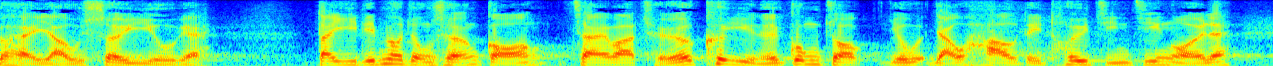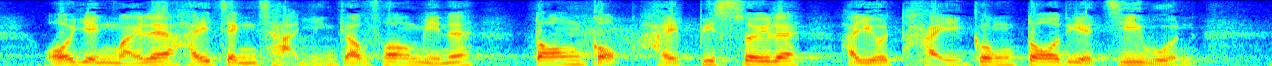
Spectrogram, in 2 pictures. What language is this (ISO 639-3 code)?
yue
